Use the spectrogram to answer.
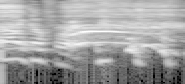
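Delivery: laughing through the words, high; cracking up while speaking. Real, not acted. First pancake goes wrong.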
